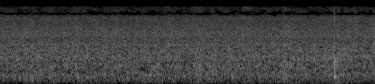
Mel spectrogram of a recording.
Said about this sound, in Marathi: वॉटरफॉल चालू झालाय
